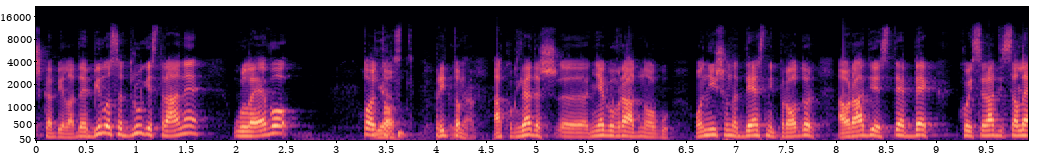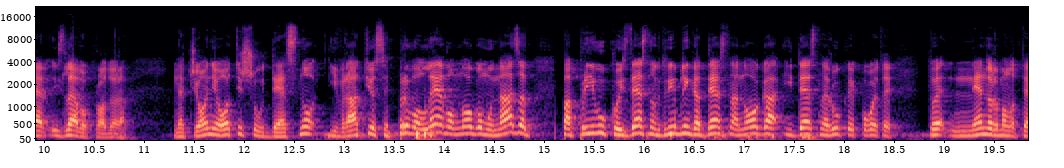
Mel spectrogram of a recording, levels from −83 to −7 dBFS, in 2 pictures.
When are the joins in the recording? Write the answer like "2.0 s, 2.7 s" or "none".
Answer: 3.9 s

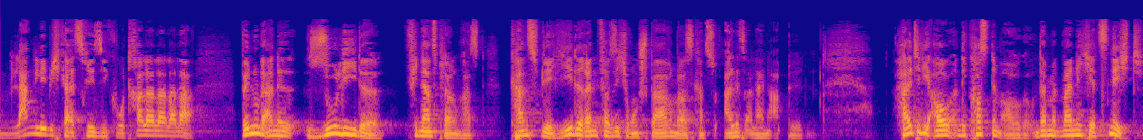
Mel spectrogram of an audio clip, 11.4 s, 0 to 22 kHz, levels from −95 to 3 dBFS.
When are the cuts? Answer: none

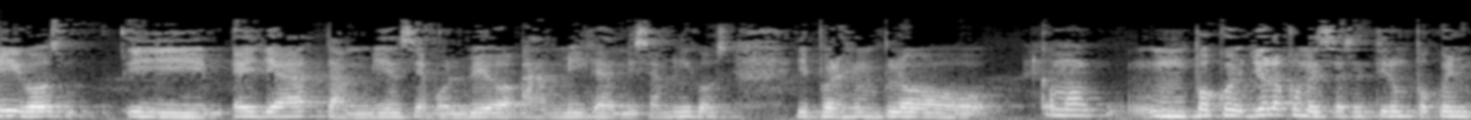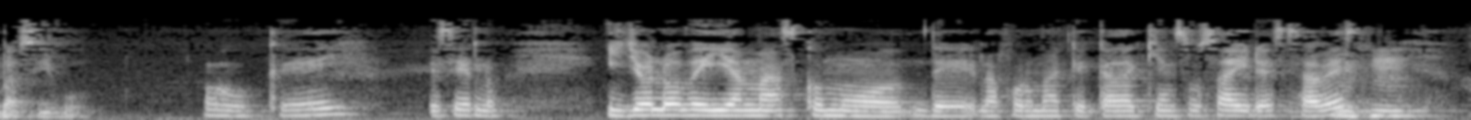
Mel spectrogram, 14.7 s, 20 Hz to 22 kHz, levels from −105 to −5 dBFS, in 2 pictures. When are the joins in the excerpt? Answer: 9.5 s, 13.8 s

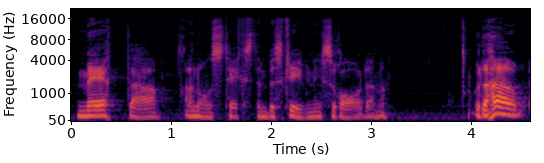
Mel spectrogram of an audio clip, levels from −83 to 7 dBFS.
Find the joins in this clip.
1.1 s

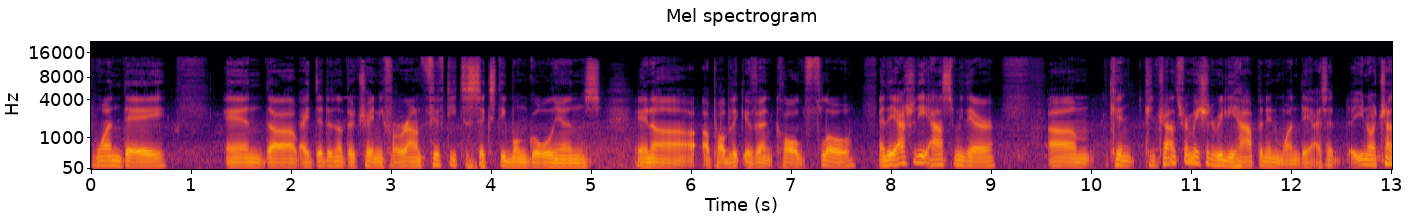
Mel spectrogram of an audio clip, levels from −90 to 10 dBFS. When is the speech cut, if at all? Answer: 2.1 s, 7.8 s

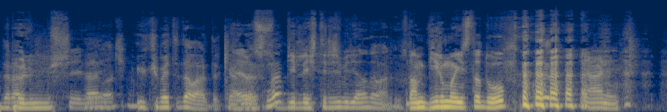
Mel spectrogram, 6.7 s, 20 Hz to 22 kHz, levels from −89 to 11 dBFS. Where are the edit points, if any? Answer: 4.1 s

